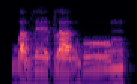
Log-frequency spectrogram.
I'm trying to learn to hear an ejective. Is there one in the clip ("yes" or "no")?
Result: no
